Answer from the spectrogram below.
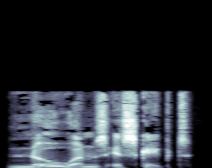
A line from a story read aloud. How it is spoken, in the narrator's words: Neil says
